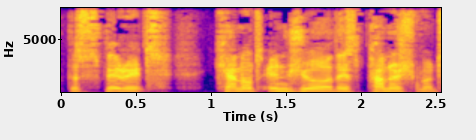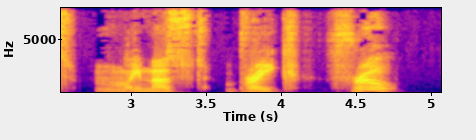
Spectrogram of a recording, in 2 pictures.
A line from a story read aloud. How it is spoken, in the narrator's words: he spat back through his filed teeth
